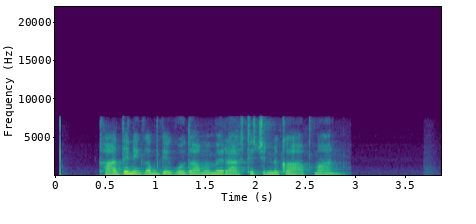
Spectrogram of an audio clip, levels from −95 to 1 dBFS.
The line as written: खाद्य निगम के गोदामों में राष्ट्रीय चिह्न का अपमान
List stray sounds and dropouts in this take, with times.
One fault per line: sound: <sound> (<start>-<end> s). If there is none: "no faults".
no faults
